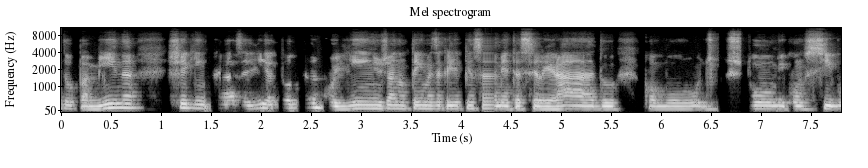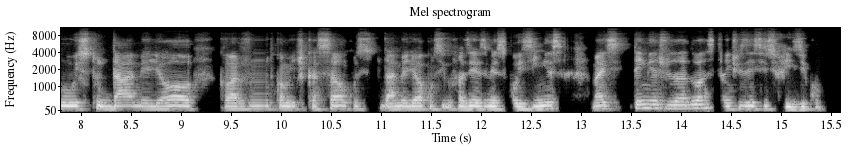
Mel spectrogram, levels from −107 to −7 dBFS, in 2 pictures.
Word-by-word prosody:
dopamina, 140 +5 +2 0.3
chego 160 -2 +1
em 145 -1 -1
casa 150 -1 -7
ali, 135 +4 -1
eu 145 - -1
tô 150 0 -5
tranquilinho, 140 -3 +1
já 140 +1 +1
não 130 -1 -2
tenho 135 +1 +2
mais 130 -1 0
aquele 130 0 +1
pensamento 130 -2 -1
acelerado 120 0 +2 0.3
como 115 0 -3
de 115 - -5
costume, 130 -1 -1
consigo 125 +1 +3
estudar 120 0 +1
melhor, 120 +1 0 0.2
claro, 115 -1 0
junto 120 +1 -5
com 120 - -2
a - - +2
medicação, 120 0 0
consigo 115 -1 -7
estudar 110 - -1
melhor, 115 0 +2
consigo 115 -1 -4
fazer 115 +1 +3
as 120 0 +1
minhas 115 -1 +3
coisinhas, 115 +3 +2 0.4
mas 125 0 0
tem 145 +1 +2
me 150 - +1
ajudado 140 -1 +1
bastante 150 -6 -1
o - - -3
exercício 120 -1 0
físico. 105 0 -1
125 Hz, 160 wpm, -23 LUFS, 115-135 Hz, 0.4 s, consigo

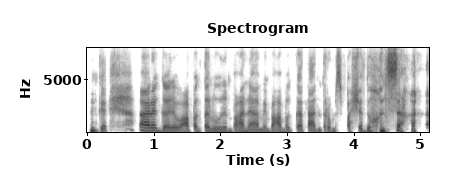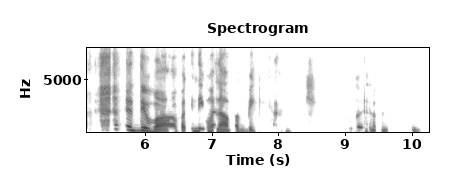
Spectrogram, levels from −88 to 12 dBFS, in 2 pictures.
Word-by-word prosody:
yung 260 -1 +3
ga 225 -2 -2 0.5
parang 260 -3 +7
gano'n. 185 -1 +1
Baka 220 - +3
pagtalunan 195 -1 -3
pa 205 +1 +1
nga 185 -3 -2
namin, 185 +1 -8
baka 180 +1 -2
magka-tantrums 180 +2 -3
pa 180 - -4
siya 210 - 0
do'n 210 +4 +3
sa - - +8 1.0
eh 305 - +3
'di 255 0 +1
ba? 180 -4 +1 0.2
'Pag 200 - -6
hindi 215 0 -7
mo 200 - -6
napagbigyan. 175 -2 -7 1.3
Ganon. 165 - -16
190 Hz, 135 wpm, -21 LUFS, 175-210 Hz, 1.3 s, sa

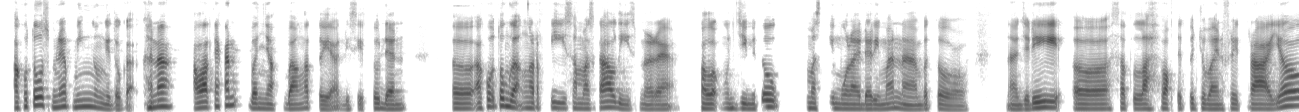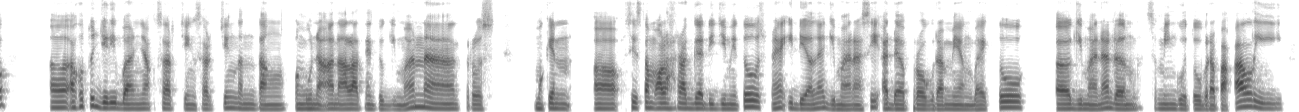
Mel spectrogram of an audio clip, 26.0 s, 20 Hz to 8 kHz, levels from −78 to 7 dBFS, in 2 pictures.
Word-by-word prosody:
aku 180 +5 +2
tuh 210 +1 +5
sebenernya 175 0 0
bingung 165 -3 -1
gitu, 110 -2 -2
Kak, 105 - -7
karena 175 +4 +4 0.2
alatnya 155 +6 +4
kan 205 +1 +5
banyak 125 -5 -1
banget 120 +4 0
tuh 110 - +1
ya 105 - -1
di 105 - -10
situ 130 +3 -5
dan, 115 0 0 0.5
eee, 130 0 +3
aku 180 - 0
tuh 195 - +3
nggak 165 -5 +5
ngerti 140 0 -2
sama 130 -2 -3
sekali 140 -4 +2
sebenernya 110 0 -1 0.2
kalau 125 -1 +2
ngegim 130 -1 -3
itu 170 -1 +3 0.3
mesti 135 -1 -4
mulai 120 -1 +1
dari 115 0 +1
mana 115 -3 0
betul. 105 -4 -3 0.4
Nah, 110 - -2
jadi, 140 +8 +5
eee, 120 0 +2
setelah 125 -1 -1
waktu 130 -2 -2
itu 130 -1 -5
cobain 115 0 0
free 125 0 -5
trial, 125 - +4 0.5
eee, 150 0 +3
aku 155 +4 +1
tuh - - +1
jadi 140 -1 +2
banyak 125 -1 -1
searching-searching 120 +2 -4
tentang 115 -3 -2
penggunaan 120 0 0
alatnya 115 0 +2
itu 110 0 -7
gimana, 125 0 +2
terus 115 -3 -6 0.3
mungkin, 125 -2 -2 0.2
eee, 125 0 +2
sistem 145 -2 +1
olahraga 130 0 +2
di 120 - -2
gim 120 0 -3
itu 170 +8 +2
sebenernya 145 -3 -2
idealnya 125 0 0
gimana 110 -1 -1
sih, 135 +10 -2
ada 115 -4 0
program 110 0 -1
yang 105 -1 -2
baik 105 0 -4
tuh, 155 0 +1 0.3
eee, 120 -1 +5
gimana 115 +2 +1
dalam 115 -2 0
seminggu 120 -2 -4
tuh 115 - -2
berapa 105 -1 +1
kali, 140 -7 +2
125 Hz, 175 wpm, -24 LUFS, 115-140 Hz, 0.5 s, tuh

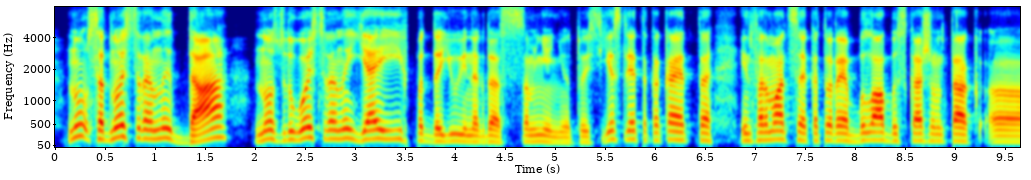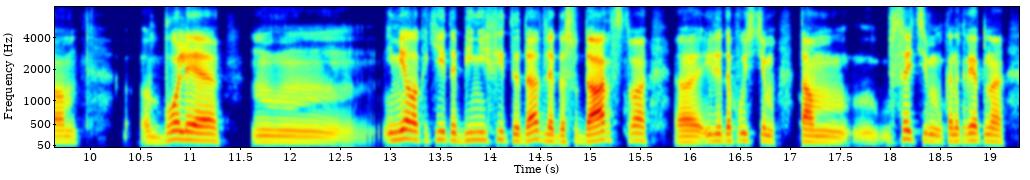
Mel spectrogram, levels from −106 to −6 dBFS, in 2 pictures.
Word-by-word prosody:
Ну, 230 +6 -1
с 190 - -4
одной 195 +7 +4
стороны, 205 -3 0
да, 130 - +7 0.3
но 175 +9 -1
с - - -16
другой 175 +7 0
стороны, 185 0 -2
я 180 +2 +4
и 185 0 -2
их 180 - -11
поддаю 140 -1 -3
иногда 130 -1 -1
сомнению. 120 -1 -8
То 120 - -11
есть, 115 -1 -11
если 180 0 -3
это 180 - -8
какая-то 165 -2 0 0.3
информация, 165 +2 +1
которая 155 0 0
была 160 +5 +3
бы, 150 -1 -8
скажем 145 0 -2
так, 140 0 +2
ам, 125 -1 -3 0.6
в 115 - -11
более, 155 -1 +3 0.3
м, 115 - -10 0.3
имела 175 +3 +2
какие-то 160 +2 -6
бенефиты, 160 0 -7
да, 175 - +3
для 140 -2 -2
государства, 140 +4 +3 0.2
а, 120 0 -1
или, 145 +1 -5
допустим, 140 -3 -6 0.2
там, 120 -4 -1
м, 105 0 -18
с 115 - -10
этим 150 -7 -3
конкретно, 140 -1 -2
145 Hz, 135 wpm, -22 LUFS, 125-170 Hz, 0.6 s, да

